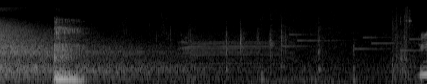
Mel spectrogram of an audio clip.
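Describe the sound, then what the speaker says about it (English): A sheep in a video game gives one short loud bleat while being killed, followed by quiet clicks and faint game tones against a low background. "What are you killing sheep for?"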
